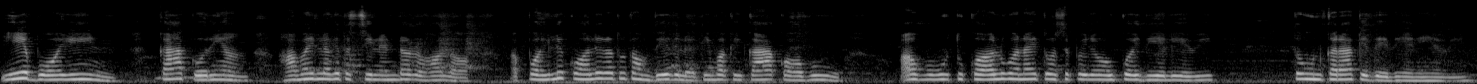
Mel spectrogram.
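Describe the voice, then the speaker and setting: A woman's voice: on the high side, measured pace, darkish tone, a little hiss or hum, voice pushed up, lightly acted, poor audio. A woman imitating a two-faced village neighbor woman who talks sweetly in Bhojpuri, drawling and sing-song. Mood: mock-sweet.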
